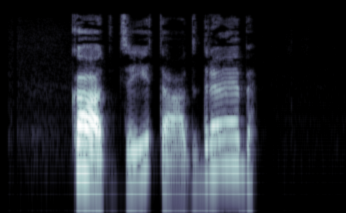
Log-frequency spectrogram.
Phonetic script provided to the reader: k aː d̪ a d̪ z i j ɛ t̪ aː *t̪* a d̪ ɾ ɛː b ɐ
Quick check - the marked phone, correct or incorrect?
incorrect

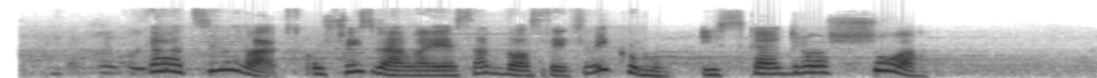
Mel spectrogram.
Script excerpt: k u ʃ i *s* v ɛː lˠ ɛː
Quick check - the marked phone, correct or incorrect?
incorrect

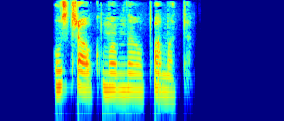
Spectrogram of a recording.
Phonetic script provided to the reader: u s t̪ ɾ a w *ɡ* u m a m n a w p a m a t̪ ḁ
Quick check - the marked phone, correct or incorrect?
incorrect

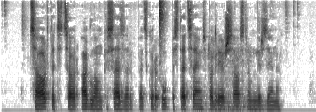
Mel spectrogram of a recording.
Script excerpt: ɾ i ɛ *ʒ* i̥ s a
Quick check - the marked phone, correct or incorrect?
correct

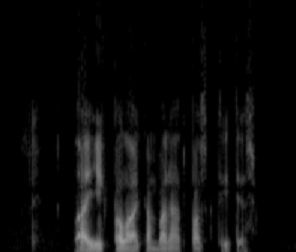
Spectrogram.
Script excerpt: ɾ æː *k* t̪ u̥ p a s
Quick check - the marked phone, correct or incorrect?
incorrect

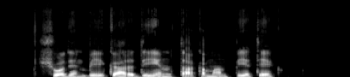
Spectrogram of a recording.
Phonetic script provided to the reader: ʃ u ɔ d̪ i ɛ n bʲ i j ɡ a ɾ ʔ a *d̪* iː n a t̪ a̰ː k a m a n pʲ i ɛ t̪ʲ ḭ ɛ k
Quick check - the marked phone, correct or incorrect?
correct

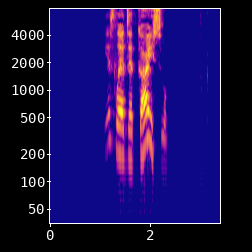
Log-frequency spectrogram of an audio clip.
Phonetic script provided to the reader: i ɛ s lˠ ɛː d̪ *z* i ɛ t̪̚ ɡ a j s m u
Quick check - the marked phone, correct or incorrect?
correct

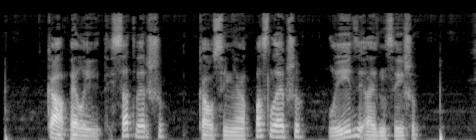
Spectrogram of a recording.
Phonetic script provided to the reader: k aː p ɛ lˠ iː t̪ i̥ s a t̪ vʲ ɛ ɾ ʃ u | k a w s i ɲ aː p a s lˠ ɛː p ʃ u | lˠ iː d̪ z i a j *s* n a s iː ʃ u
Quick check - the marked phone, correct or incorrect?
incorrect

